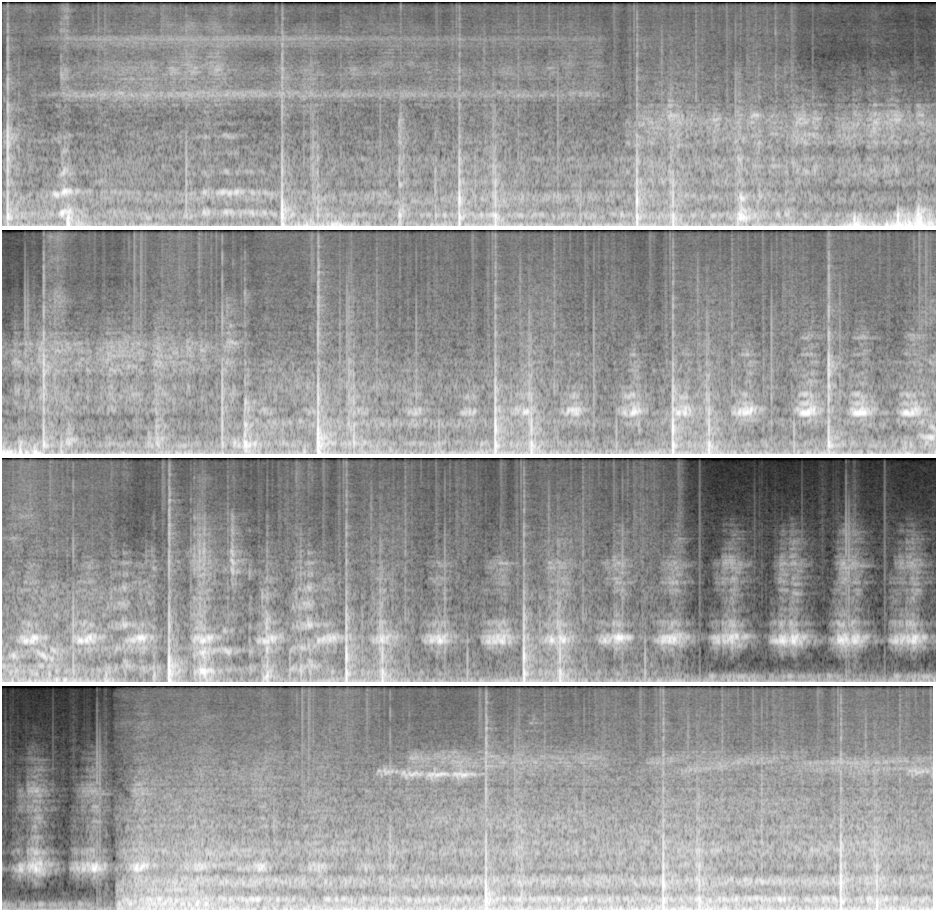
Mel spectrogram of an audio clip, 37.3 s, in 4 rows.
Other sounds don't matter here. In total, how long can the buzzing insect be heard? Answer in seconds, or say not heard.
30 s.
